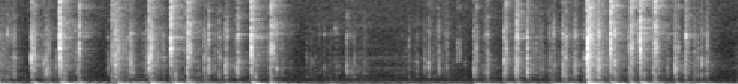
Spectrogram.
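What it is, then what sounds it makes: Plastic membrane keyboard being typed on. Fingertips of both hands type on a full-size black plastic membrane gaming keyboard with RGB backlight and a hollow housing, resting on a marble surface. Quick, irregular bursts of soft, thuddy key taps with a low, hollow body and faint bright clicks pause briefly in the middle and then resume.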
